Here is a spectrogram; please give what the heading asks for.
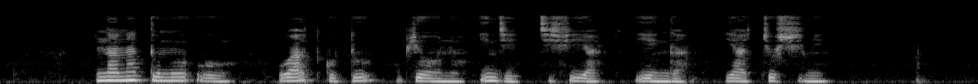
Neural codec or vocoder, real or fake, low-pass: none; real; 9.9 kHz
